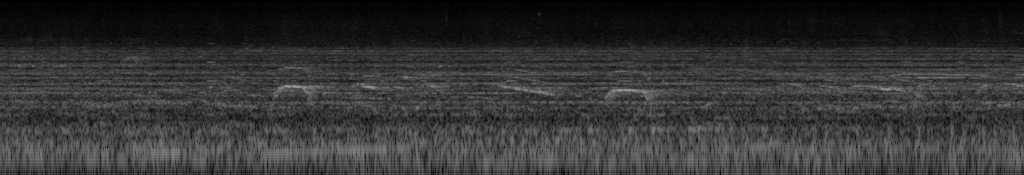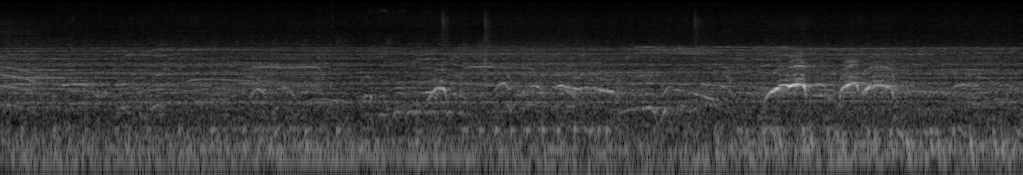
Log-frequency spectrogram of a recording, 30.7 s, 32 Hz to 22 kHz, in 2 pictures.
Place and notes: Le maire a été élu.
Pour son élection c'est la liesse, et l'occasion de faire un maximum de bruit. Le défilé de voitures avait tant fait d'oxydes d'azotes que le laindemain encore, l'air s'était chargé en ozone, c'était aussi difficile de respirer que si on était dans le massif de la vanoise en métropole l'année 2003 où les valeurs d'ozones peuvent grimper à plus de 300 microgramme par mètres cubes.
Réunion, March 2014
